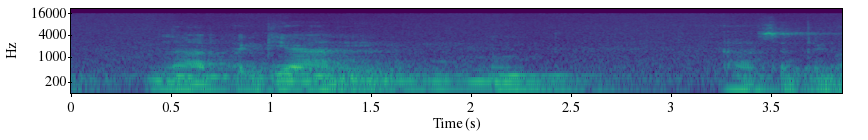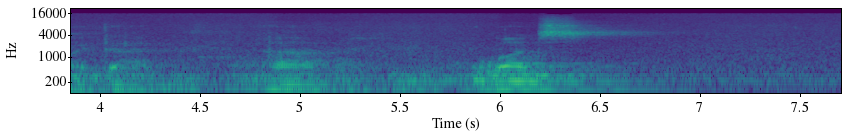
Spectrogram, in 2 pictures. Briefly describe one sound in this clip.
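A middle-aged man speaks calmly and expressively into a microphone close by.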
